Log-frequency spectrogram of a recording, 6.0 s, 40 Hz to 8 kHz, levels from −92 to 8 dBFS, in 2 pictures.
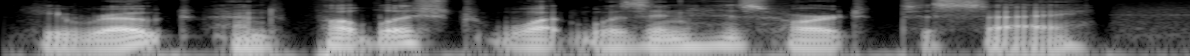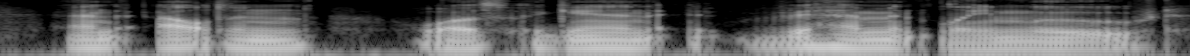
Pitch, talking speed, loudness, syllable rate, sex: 95 Hz, 170 wpm, -22 LUFS, 5.2 syllables/s, male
